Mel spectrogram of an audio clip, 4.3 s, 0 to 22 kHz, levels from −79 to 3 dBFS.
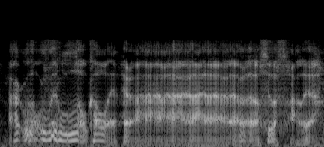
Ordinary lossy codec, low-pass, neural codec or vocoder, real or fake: none; 7.2 kHz; autoencoder, 22.05 kHz, a latent of 192 numbers a frame, VITS, trained on many speakers; fake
